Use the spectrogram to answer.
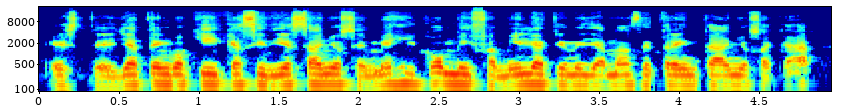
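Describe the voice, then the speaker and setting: A man in his thirties with a Venezuelan accent, a real estate advisor answering interview questions in a halting way, full of fillers and restarts. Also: medium pitch, little pitch movement, dark tone. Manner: hesitant, many fillers and restarts. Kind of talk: casual interview talk.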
